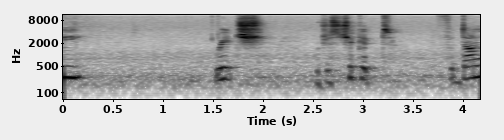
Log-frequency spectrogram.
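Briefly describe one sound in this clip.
A spoon scrapes and taps inside a metal pot.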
